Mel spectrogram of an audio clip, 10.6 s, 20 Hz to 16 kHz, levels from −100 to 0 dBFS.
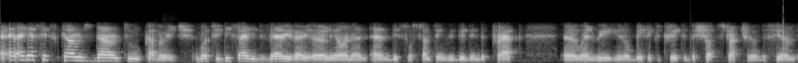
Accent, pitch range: Italian, 115-135 Hz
